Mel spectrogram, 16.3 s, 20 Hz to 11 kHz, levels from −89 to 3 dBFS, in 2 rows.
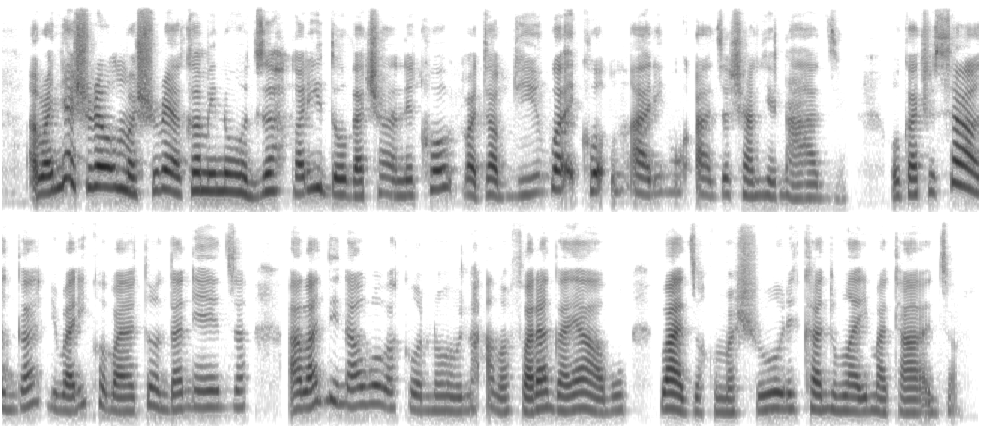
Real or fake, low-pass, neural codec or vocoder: fake; 9.9 kHz; autoencoder, 22.05 kHz, a latent of 192 numbers a frame, VITS, trained on one speaker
